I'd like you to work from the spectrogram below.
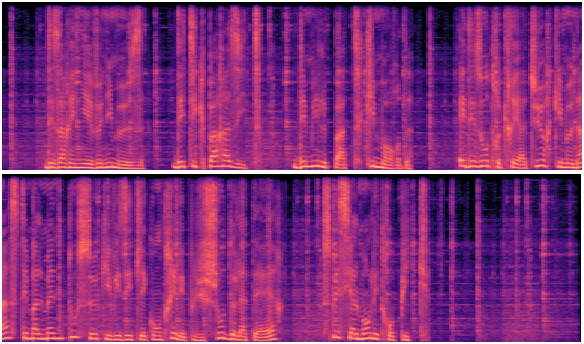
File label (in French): Documentaire Insecte VOIX OFF maman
